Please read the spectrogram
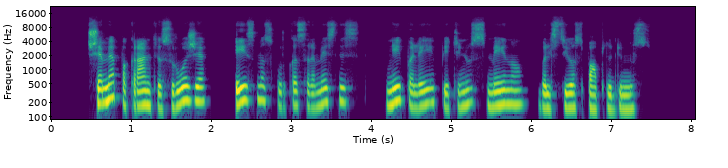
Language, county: Lithuanian, Klaipėda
